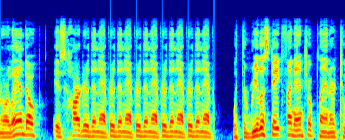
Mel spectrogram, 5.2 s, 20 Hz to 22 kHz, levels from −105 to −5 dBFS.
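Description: After "is harder than", from 1.65 to 3.21 s, a broken-record loop replays one 0.39 s fragment four times, likely from a stalled stream resending its last buffer. Unlike echo, every pass is identical and unfaded, and the skipped speech never returns before "with the".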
